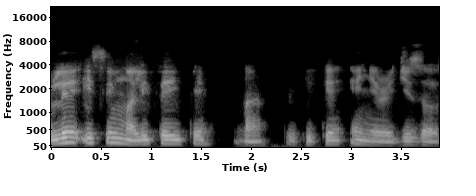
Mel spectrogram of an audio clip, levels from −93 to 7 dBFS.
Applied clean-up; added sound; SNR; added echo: neural mask model Resemble Enhance denoiser.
